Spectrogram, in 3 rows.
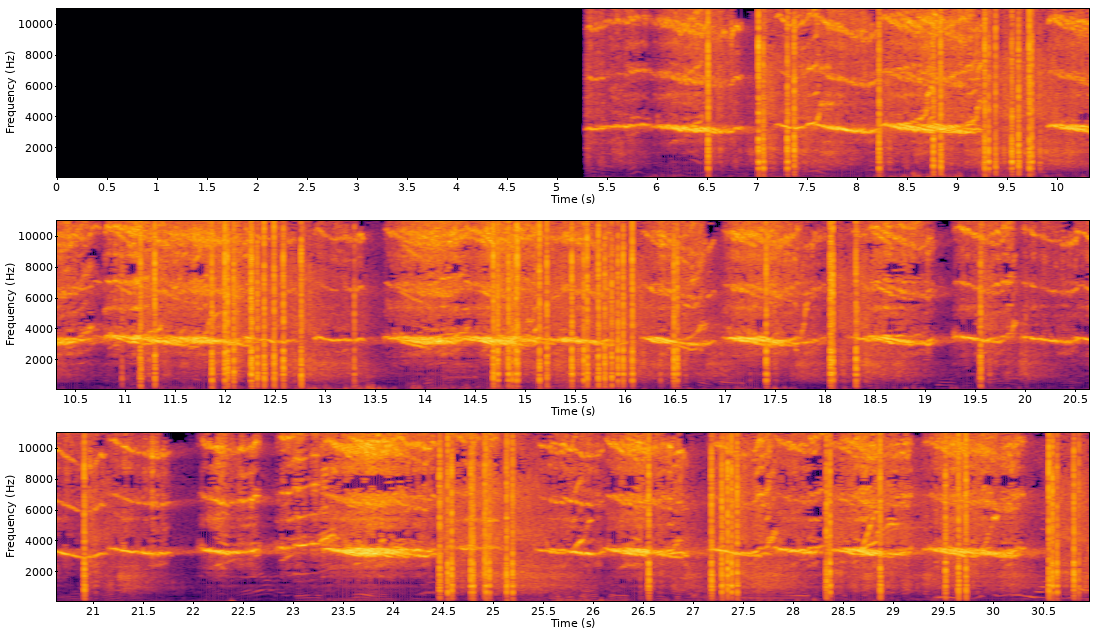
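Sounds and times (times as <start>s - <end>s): firework bangs: 5.3s - 30.9s
firework missiles whistling: 5.3s - 30.9s.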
